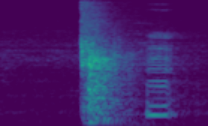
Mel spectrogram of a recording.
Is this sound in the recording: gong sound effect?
no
